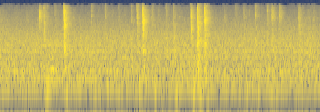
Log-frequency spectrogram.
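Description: A few light, irregular clicks of typing on a computer keyboard, over a faint steady hum.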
